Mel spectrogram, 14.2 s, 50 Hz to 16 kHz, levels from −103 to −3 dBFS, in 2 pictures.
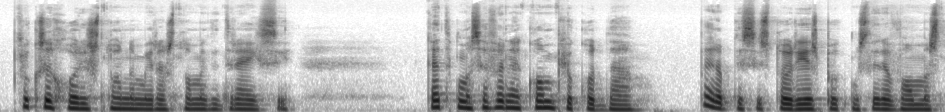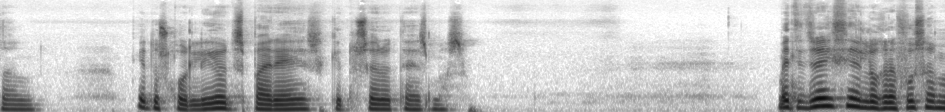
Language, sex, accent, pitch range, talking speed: Greek, female, native, 150-180 Hz, 140 wpm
